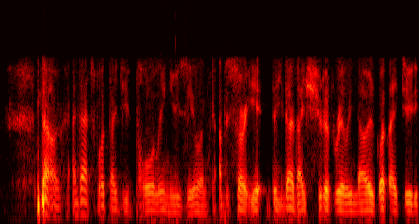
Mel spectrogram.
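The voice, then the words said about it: Hoarse, worn-out voice. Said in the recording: “you're sounding a bit dusty this morning, mate ... you can hear that in my voice, can't you? ... my voice is actually given out a little bit”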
